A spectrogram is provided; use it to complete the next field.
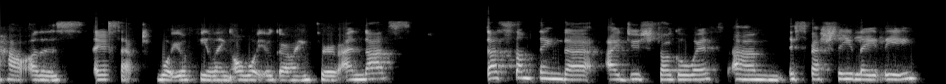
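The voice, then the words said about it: Speaks with a lovely accent. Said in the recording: “everything you say just sounds so much more lovely with your accent”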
